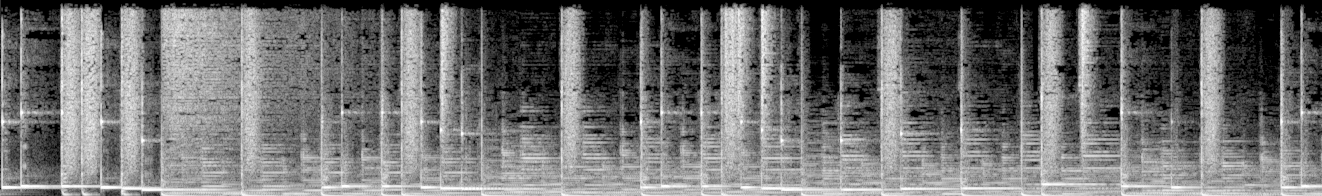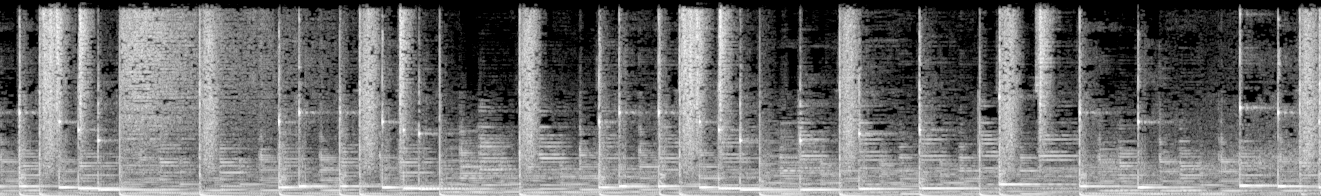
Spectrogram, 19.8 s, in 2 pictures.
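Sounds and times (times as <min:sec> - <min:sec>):
iPhone music ringtone: 0:00.0 - 0:19.8.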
